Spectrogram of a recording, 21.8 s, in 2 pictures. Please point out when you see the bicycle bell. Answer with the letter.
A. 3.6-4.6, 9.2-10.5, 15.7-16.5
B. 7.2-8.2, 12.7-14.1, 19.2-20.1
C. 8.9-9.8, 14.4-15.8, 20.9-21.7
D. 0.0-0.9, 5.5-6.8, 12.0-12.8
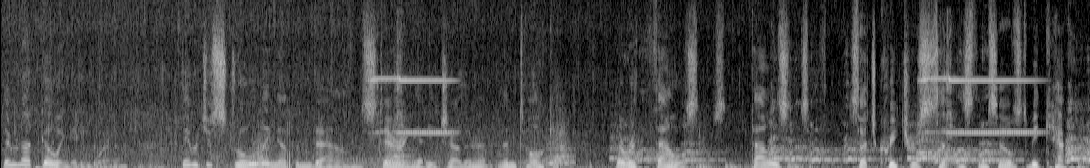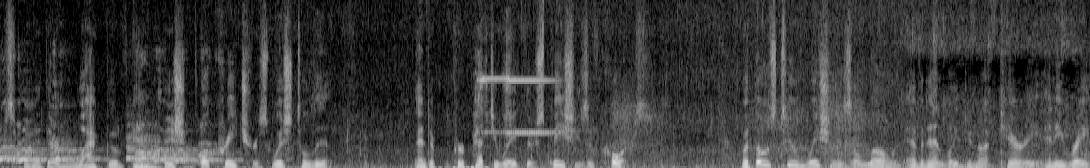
A.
